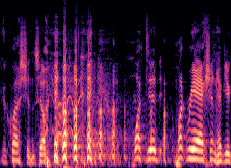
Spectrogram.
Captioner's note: Jake laughing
